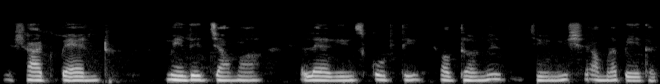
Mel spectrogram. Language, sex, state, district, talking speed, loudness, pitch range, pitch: Bengali, female, West Bengal, North 24 Parganas, 110 wpm, -19 LUFS, 185-205 Hz, 195 Hz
